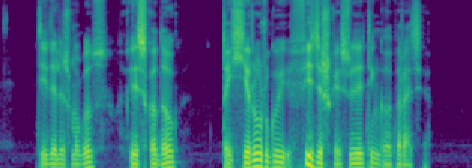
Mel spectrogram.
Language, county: Lithuanian, Vilnius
